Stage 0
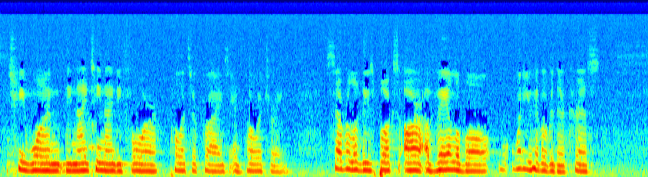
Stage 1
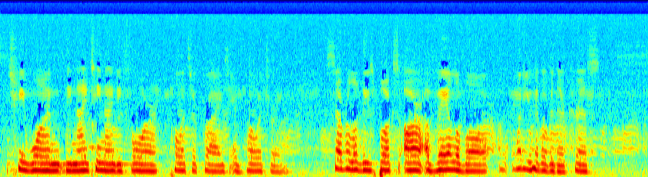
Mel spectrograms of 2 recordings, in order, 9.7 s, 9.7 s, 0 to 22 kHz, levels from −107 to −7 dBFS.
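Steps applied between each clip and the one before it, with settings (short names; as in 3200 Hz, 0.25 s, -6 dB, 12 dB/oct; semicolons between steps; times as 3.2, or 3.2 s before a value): band-limited delay 1.09 s, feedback 68%, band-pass 1400 Hz, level -14.5 dB; gain +7 dB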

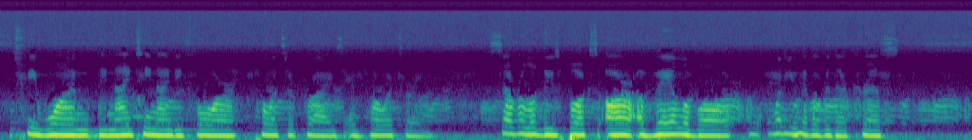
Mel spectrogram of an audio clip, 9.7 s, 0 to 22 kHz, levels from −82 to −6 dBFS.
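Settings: EQ curve 170 Hz 0 dB, 270 Hz -19 dB, 590 Hz -10 dB, 1000 Hz +3 dB, 1700 Hz -10 dB, 3700 Hz -22 dB, 6100 Hz +7 dB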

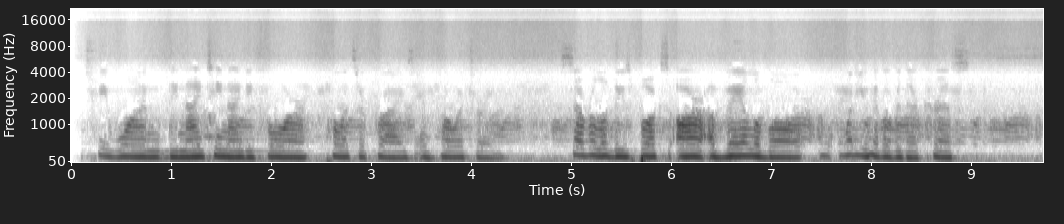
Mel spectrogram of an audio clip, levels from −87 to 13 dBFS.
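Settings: opening faded in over 1.13 s; mismatched tape noise reduction encoder only; gain -1 dB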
